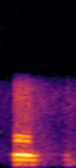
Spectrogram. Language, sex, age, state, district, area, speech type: Telugu, female, 18-30, Telangana, Nalgonda, rural, conversation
